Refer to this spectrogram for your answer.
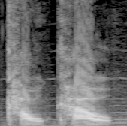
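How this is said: The name is said with an American pronunciation. The speaker calls it wrong. "that's the bad American way of saying it"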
